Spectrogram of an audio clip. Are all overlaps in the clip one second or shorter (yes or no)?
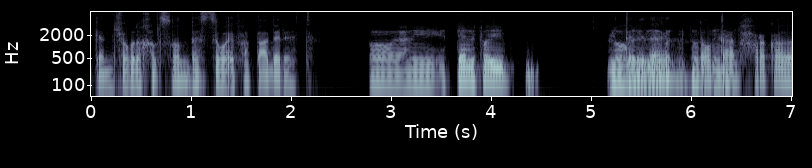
no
